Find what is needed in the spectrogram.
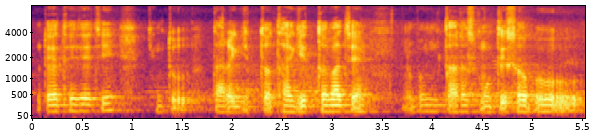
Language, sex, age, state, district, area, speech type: Odia, male, 18-30, Odisha, Puri, urban, spontaneous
